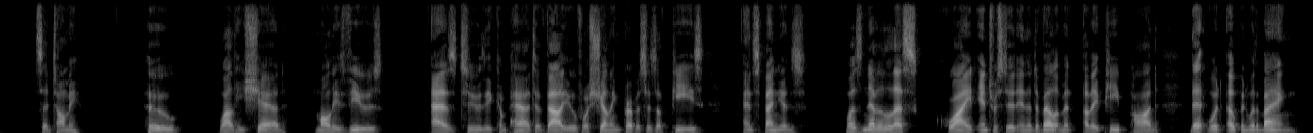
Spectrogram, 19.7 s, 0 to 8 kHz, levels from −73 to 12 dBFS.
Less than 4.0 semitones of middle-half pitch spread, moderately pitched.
No: average, 3.4 semitones; low, 105 Hz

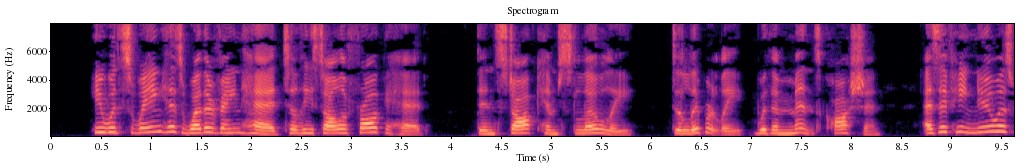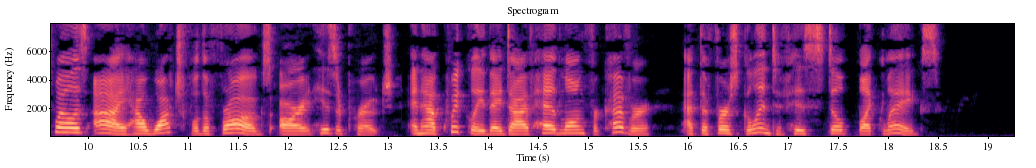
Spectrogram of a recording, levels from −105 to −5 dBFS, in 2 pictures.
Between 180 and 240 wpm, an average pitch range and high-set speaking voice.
No: average, 170 wpm; average, 4.8 semitones; very high, 255 Hz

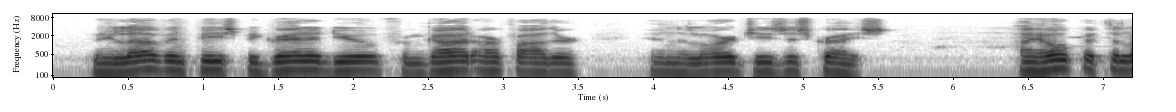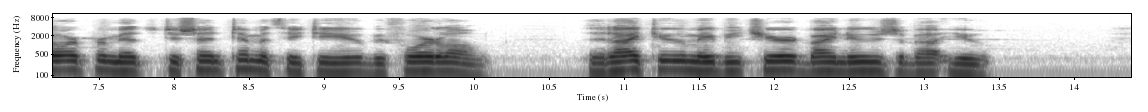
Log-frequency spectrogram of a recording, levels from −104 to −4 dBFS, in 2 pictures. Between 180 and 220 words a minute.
No: average, 165 wpm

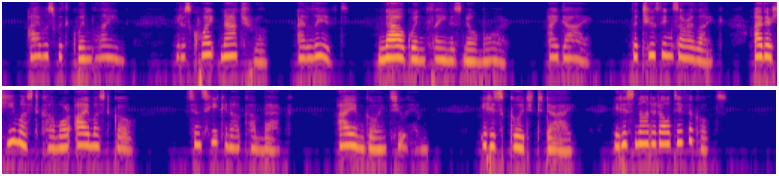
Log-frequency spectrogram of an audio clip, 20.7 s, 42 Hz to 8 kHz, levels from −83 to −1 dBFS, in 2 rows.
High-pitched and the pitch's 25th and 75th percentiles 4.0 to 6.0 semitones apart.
Yes: high, 245 Hz; average, 4.3 semitones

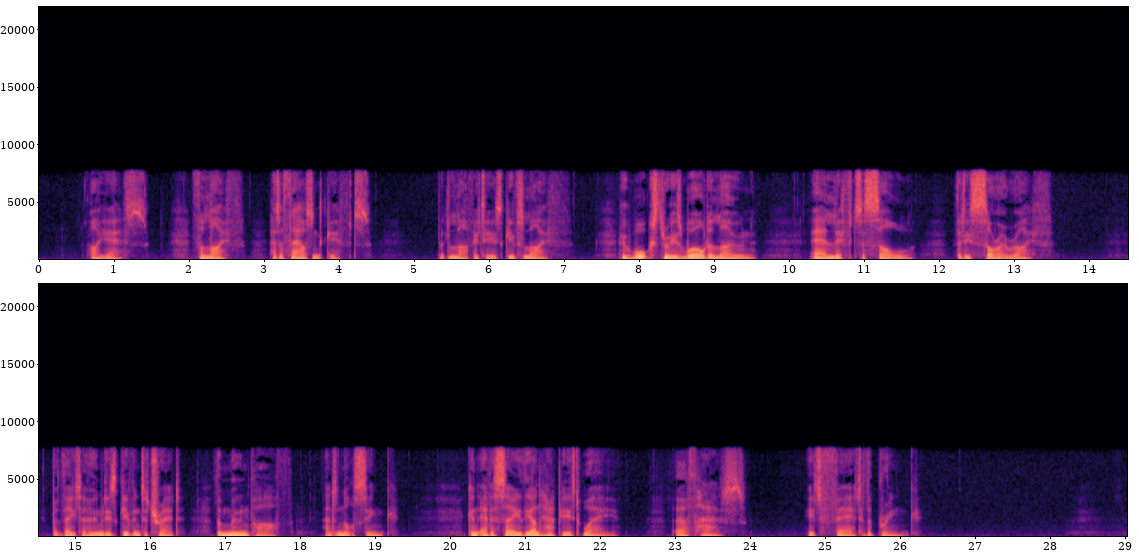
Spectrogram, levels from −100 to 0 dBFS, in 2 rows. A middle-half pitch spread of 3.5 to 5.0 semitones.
No: average, 2.8 semitones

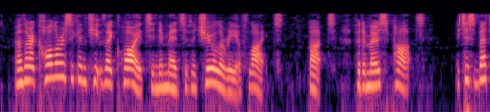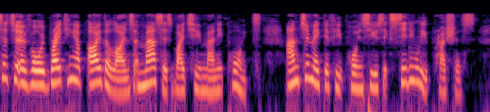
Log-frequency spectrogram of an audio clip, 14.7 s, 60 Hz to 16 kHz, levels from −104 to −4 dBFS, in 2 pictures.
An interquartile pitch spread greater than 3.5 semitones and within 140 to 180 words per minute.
No: wide, 5.5 semitones; average, 190 wpm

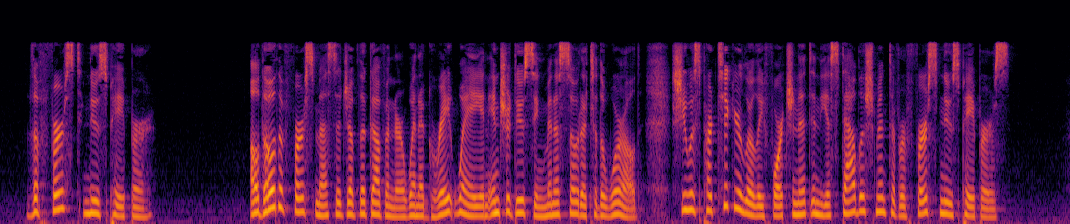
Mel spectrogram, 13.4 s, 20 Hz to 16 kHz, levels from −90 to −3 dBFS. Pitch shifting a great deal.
No: average, 4.7 semitones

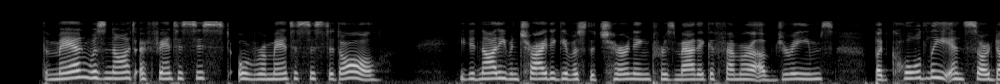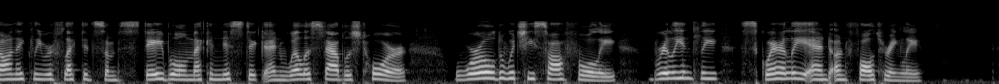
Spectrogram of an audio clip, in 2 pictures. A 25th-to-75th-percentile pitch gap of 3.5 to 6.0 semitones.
No: average, 2.8 semitones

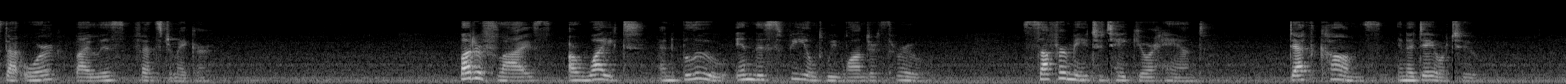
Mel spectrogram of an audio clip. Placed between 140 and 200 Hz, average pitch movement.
Yes: medium, 185 Hz; average, 3.8 semitones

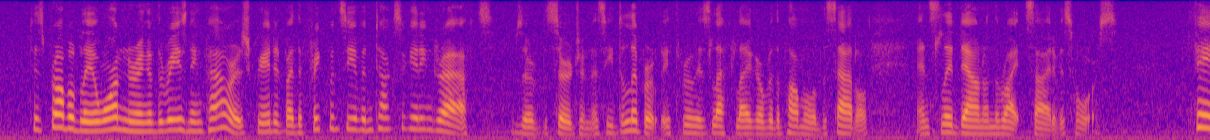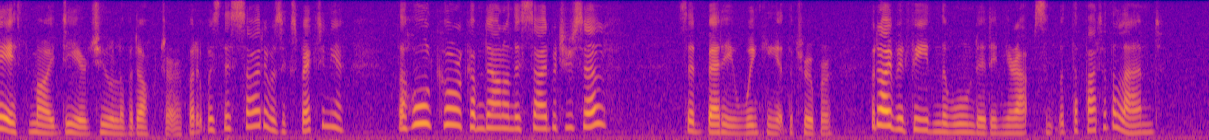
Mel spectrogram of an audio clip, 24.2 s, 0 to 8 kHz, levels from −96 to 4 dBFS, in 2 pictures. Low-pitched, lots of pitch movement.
No: high, 190 Hz; wide, 8.0 semitones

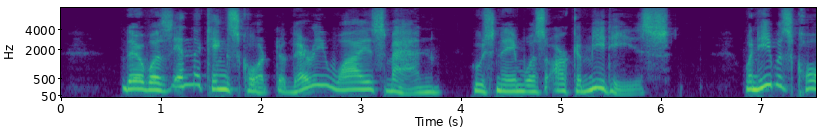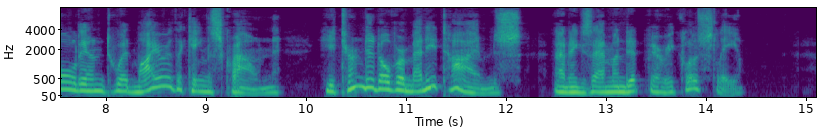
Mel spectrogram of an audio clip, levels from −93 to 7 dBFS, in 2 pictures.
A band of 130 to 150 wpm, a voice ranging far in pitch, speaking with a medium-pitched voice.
Yes: average, 140 wpm; wide, 7.7 semitones; medium, 165 Hz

